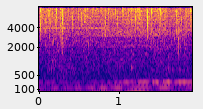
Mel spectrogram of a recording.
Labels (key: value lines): label: anthrophony, boat engine
recorder: SoundTrap 500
